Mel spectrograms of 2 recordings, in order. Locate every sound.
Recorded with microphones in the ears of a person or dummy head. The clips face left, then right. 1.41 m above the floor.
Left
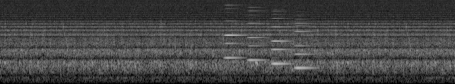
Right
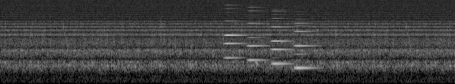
0.0 s running water: 60° left (ahead or behind)
2.2 s a ringtone: 10° right (ahead or behind)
